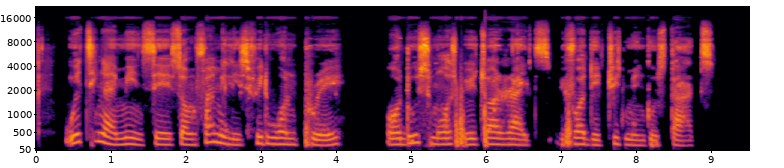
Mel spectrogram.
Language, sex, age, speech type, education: Nigerian Pidgin, female, 15-29, spontaneous, secondary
